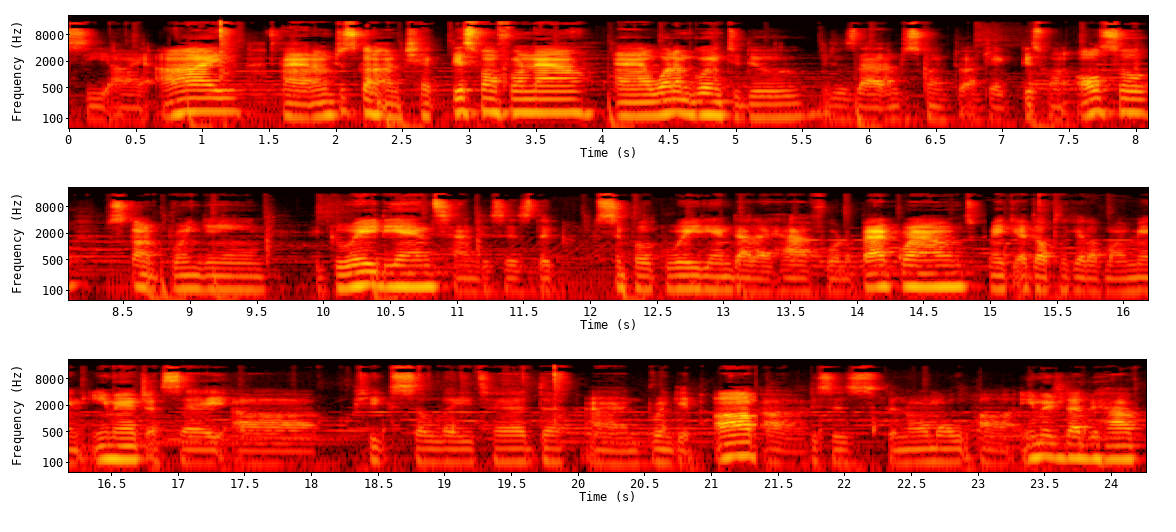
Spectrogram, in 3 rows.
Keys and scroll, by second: 0.0-0.5 typing, 0.7 Return, 8.3 super+v, 14.9 super+j, 17.4-19.7 typing.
